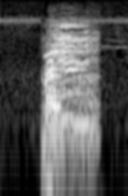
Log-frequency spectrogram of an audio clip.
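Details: Pig (Sus scrofa domesticus), grunt.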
